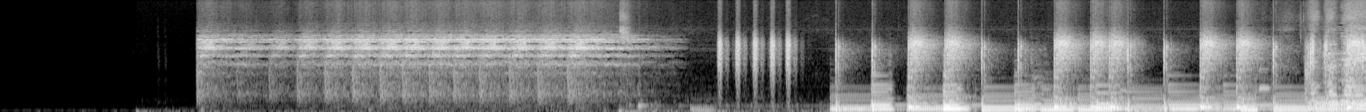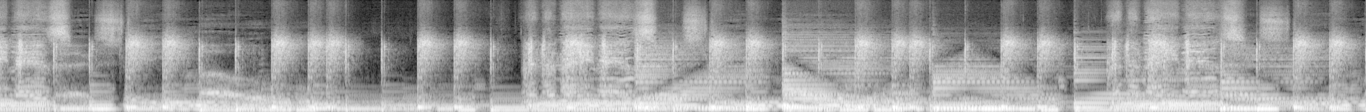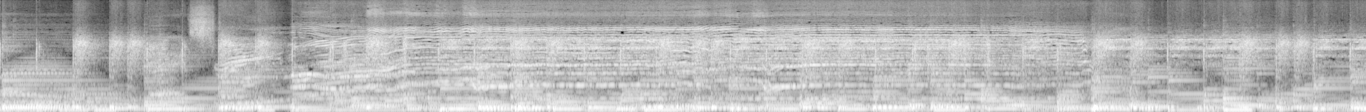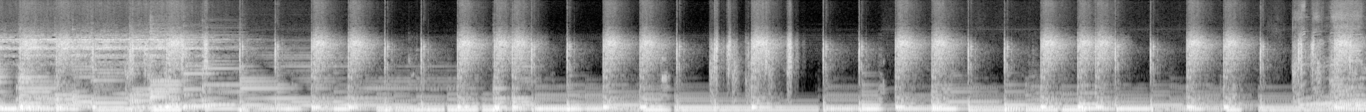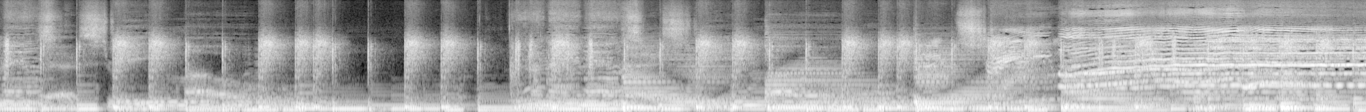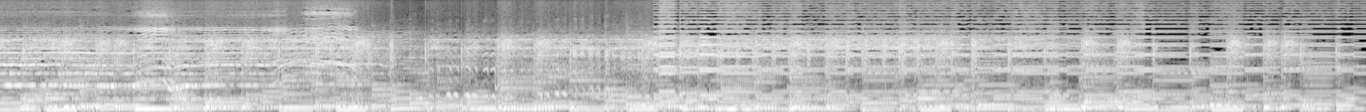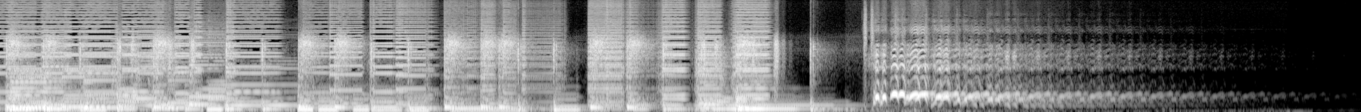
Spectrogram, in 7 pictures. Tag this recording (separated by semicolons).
strange; clown; music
